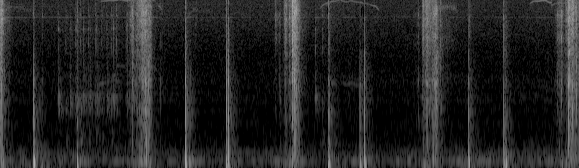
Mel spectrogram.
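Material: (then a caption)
Cork. Long painted fingernails scratch and tap a large, flat, solid round cork trivet held in both hands. Twelve short, dry strikes are heard, each with a soft low thump and a quick bright scratchy crackle that dies almost instantly, over a faint steady hum.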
